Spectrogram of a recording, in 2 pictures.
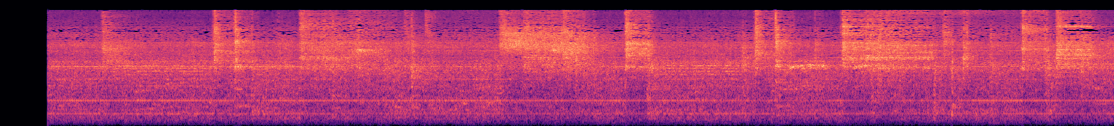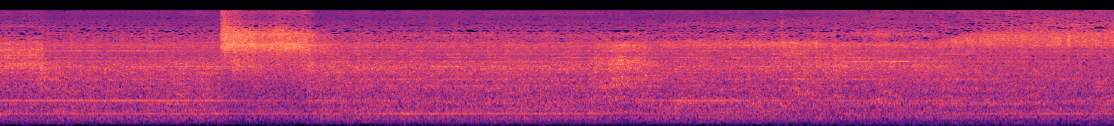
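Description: Tissue packing machine with servo drives running on a factory floor: a dense, steady machine noise with two steady tones, broken by irregular short bursts of hiss, mostly in the first twenty seconds.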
